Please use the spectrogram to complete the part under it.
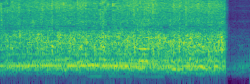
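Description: A short burst of clapping from an audience, dense and even for under two seconds before it cuts off abruptly.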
